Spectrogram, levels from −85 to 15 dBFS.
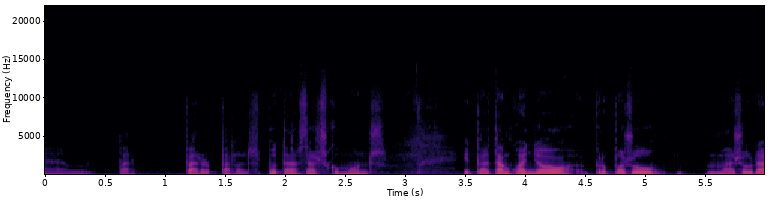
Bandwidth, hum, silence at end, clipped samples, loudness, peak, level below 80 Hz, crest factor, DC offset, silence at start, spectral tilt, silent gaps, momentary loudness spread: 13.5 kHz; none; 0 s; under 0.1%; -39 LUFS; -18 dBFS; -62 dBFS; 20 dB; under 0.1%; 0 s; -7.5 dB/octave; none; 21 LU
